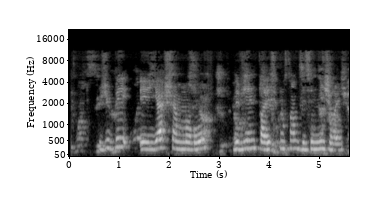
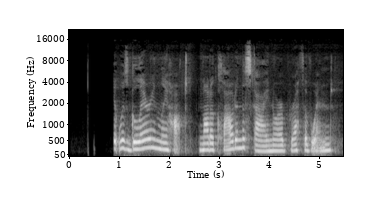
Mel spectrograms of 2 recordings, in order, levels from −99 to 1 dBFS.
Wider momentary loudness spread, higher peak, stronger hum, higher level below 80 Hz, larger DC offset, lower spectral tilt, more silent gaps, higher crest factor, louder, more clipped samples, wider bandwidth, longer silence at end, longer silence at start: first, 14 LU vs 8 LU; second, -10 dBFS vs -4 dBFS; neither; second, -68 dBFS vs -58 dBFS; neither; second, -4.5 dB/octave vs -6.5 dB/octave; neither; first, 20 dB vs 14 dB; second, -29 LUFS vs -17 LUFS; neither; second, 11.5 kHz vs 13.5 kHz; second, 0 s vs 0.2 s; second, 0.05 s vs 0.9 s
